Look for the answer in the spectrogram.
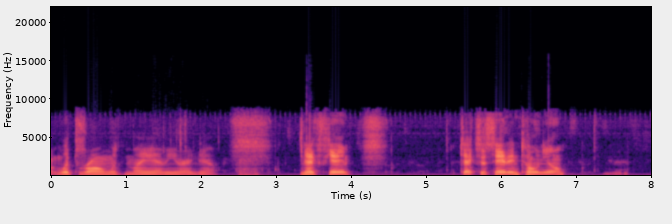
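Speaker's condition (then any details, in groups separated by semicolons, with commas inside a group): Cerebral palsy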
